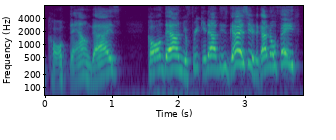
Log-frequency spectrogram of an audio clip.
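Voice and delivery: loud, high playful scolding; hammed-up Jesus. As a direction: tease the scared guys loudly.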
